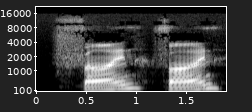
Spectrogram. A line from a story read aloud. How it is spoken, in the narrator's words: he said slowly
